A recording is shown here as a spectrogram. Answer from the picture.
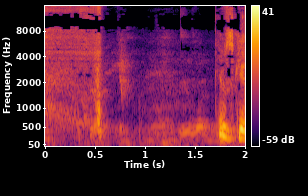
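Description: A woman's voice saying "kiss" near the end, after a brief hiss at the start.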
